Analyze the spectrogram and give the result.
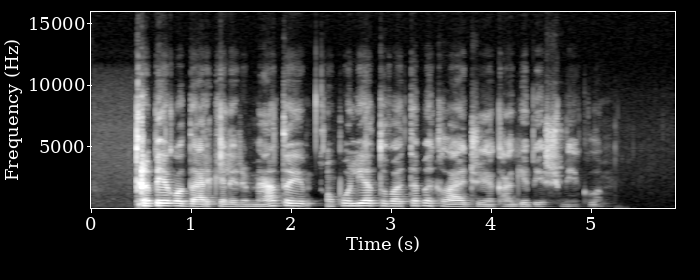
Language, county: Lithuanian, Kaunas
